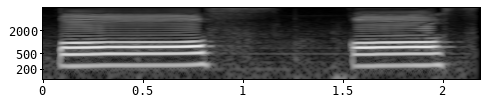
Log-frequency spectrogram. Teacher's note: উচ্চারণের স্থান হলো জিহ্বার গোড়া, তার বরাবর উপরে তালুর সঙ্গে লাগিয়ে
